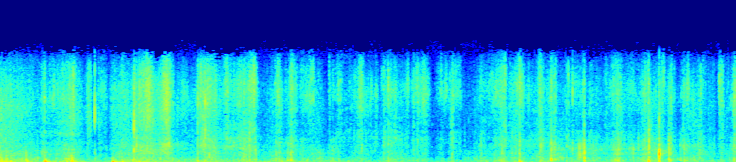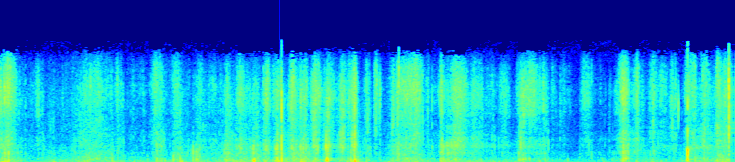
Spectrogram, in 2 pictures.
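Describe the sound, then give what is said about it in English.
Continuous crinkling and rustling of thin plastic exam gloves being pulled onto hands, with small snaps and crackles scattered throughout and no one speaking. “I'm going to put some gloves on.”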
